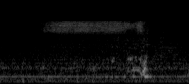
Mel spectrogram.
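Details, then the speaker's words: The speaker's own mechanical ventilator, heard while he talks: a steady airy hiss with a faint hum, then a brief puff near the end of the cycle. Mechanical ventilator sound. "That noise you're hearing is my ventilator."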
